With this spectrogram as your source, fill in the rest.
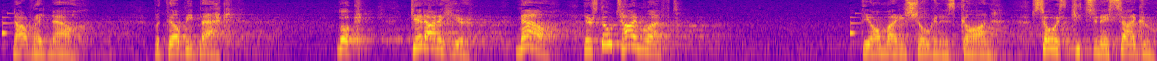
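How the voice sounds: With big pitch swings and long, frequent pauses, a man uses a put-on character voice at a high pitch and a slow pace. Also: fairly bright tone.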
